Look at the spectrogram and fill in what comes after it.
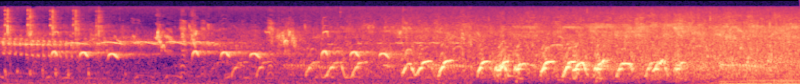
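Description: Birds calling: a series of short, repeated down-slurred chirps, then a quicker run of lower chirping notes through the middle. A low steady drone comes in near the end.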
